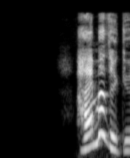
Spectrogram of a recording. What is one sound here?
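A young girl sings brightly close to the microphone.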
